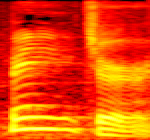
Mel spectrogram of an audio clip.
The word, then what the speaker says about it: major: often emphasize that this the word major is two syllables and you're stressing the first one major you know I said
